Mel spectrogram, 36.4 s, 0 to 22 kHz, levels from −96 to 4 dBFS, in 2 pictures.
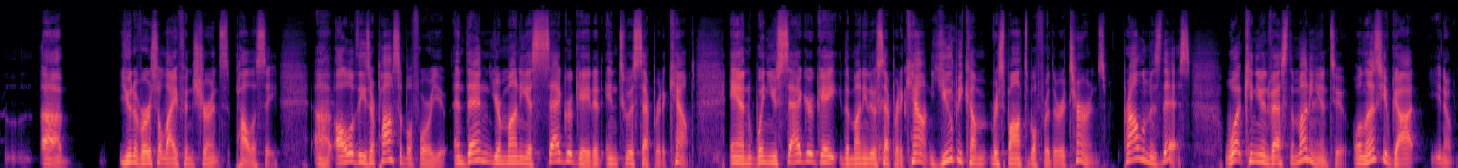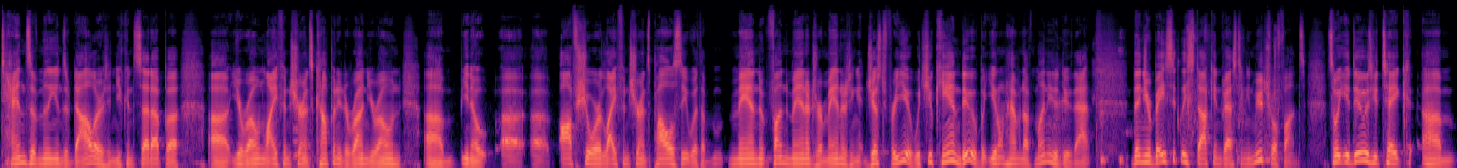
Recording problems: none

